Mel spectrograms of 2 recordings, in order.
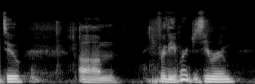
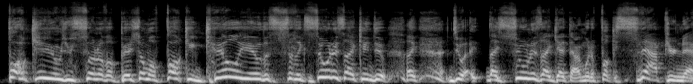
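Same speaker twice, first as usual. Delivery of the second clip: imitated angry yelling; 10 semitones higher than usual. Storyteller mimics raging patient threatening classmate, mock yelling. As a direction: act out a patient's threatening rant. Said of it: "he's fucking yelling at my".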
